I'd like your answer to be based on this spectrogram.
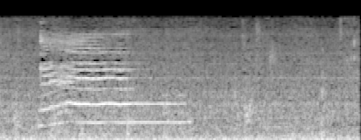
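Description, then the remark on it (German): A single drawn-out cat meow, loud, with a bright harmonic wail that slides slightly and fades after about two seconds, followed by quiet background noise. “Wir rauchen nicht nur Zigarren, sondern quälen auch Katzen.”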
